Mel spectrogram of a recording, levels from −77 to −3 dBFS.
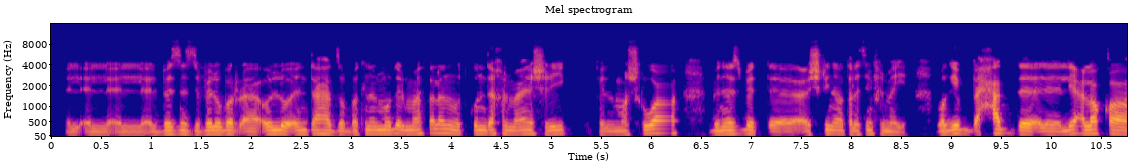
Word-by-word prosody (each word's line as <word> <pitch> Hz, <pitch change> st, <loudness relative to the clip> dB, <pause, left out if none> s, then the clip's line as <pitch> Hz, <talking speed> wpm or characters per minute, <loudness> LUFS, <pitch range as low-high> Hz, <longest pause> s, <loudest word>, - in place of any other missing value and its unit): ال 90 Hz, 0 st, -7 dB, 0.3 s
ال 90 Hz, +1 st, -4 dB
الBusiness 110 Hz, +1 st, 0 dB
Developer 115 Hz, +2 st, +2 dB
أقول 115 Hz, +4 st, +1 dB
له 120 Hz, -, +4 dB
أنت 115 Hz, +1 st, -2 dB
هتضبَّط 105 Hz, -3 st, -1 dB
لنا 120 Hz, -, +1 dB, 0.2 s
الModel 125 Hz, 0 st, +1 dB
مثلًا، 130 Hz, +3 st, 0 dB
وتكون 120 Hz, 0 st, -1 dB
داخل 120 Hz, +1 st, -1 dB
معايا 115 Hz, +2 st, +1 dB
شريك 115 Hz, +1 st, -1 dB, 0.2 s
في -, -, -8 dB
المشروع 125 Hz, +7 st, 0 dB, 0.3 s
بنسبة 115 Hz, +2 st, +1 dB
آآ، 95 Hz, -2 st, 0 dB
20 120 Hz, +5 st, +1 dB
أو 115 Hz, -, 0 dB
30% 100 Hz, -4 st, -3 dB, 0.3 s
وأجيب 120 Hz, +4 st, +1 dB
حد 130 Hz, -1 st, +2 dB
آآ، 105 Hz, -3 st, +3 dB
ليه 115 Hz, +6 st, +2 dB
علاقة 125 Hz, 0 st, +3 dB
115 Hz, 150 wpm, -24 LUFS, 100-120 Hz, 0.3 s, له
